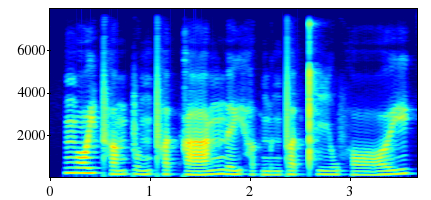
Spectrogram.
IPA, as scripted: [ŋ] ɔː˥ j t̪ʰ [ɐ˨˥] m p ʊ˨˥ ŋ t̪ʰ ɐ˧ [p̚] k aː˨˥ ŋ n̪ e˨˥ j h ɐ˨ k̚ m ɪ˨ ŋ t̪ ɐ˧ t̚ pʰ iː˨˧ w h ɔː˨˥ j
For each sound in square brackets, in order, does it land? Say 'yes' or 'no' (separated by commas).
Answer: yes, yes, no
